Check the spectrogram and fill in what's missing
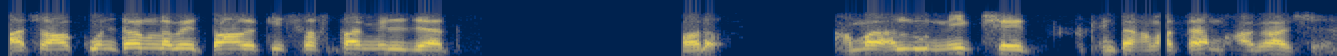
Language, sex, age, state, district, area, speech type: Maithili, male, 18-30, Bihar, Saharsa, rural, conversation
